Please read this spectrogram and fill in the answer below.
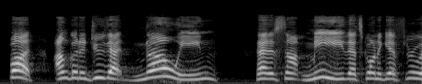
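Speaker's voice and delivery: loud, high, driving sermon voice; full-force preaching. Acted. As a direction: preach it out to the congregation.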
